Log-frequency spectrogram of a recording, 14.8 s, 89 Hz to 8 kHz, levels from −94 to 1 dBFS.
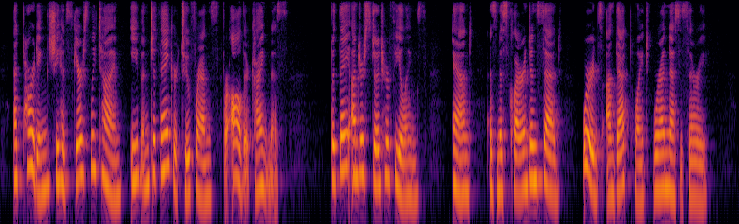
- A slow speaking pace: Yes, slow, 130 wpm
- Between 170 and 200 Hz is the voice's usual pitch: Yes, medium, 185 Hz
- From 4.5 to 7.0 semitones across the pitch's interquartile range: Yes, average, 4.8 semitones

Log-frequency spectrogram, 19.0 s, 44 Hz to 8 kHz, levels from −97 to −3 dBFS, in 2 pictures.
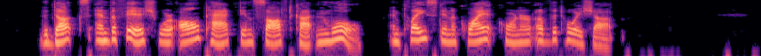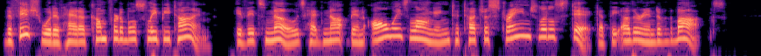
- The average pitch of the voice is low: No, medium, 185 Hz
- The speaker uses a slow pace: No, average, 165 wpm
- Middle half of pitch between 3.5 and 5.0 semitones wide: Yes, average, 4.1 semitones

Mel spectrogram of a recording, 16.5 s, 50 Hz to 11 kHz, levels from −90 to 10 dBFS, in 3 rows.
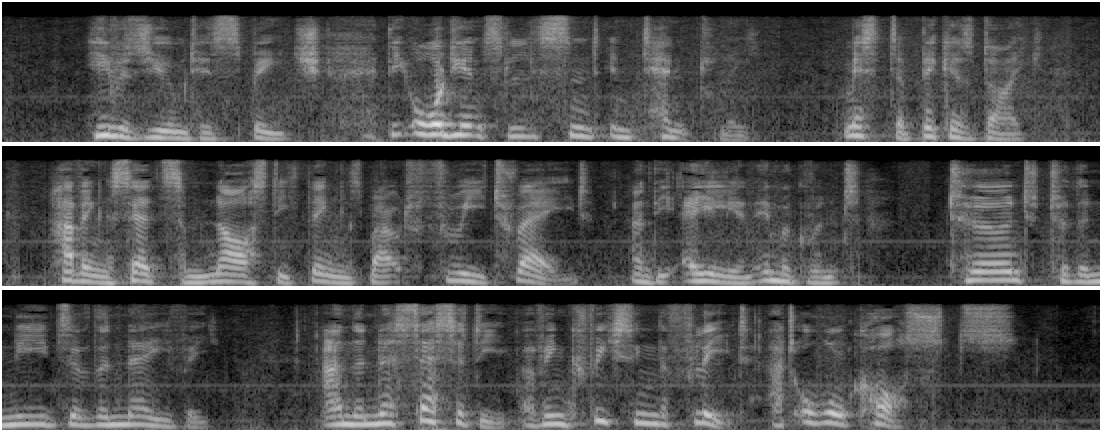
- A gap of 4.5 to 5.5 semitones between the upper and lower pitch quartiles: Yes, average, 5.1 semitones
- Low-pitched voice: No, medium, 180 Hz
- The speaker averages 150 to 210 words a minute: No, average, 140 wpm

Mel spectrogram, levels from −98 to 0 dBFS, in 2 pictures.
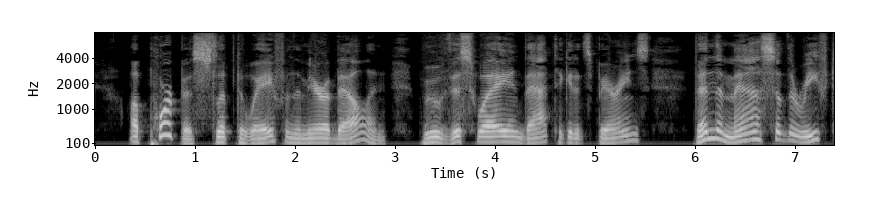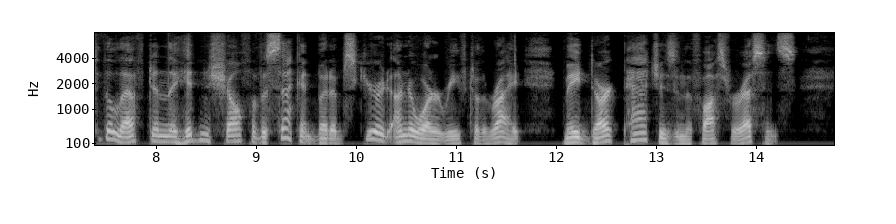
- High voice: No, low, 135 Hz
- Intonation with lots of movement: Yes, wide, 5.9 semitones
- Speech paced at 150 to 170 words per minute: No, average, 185 wpm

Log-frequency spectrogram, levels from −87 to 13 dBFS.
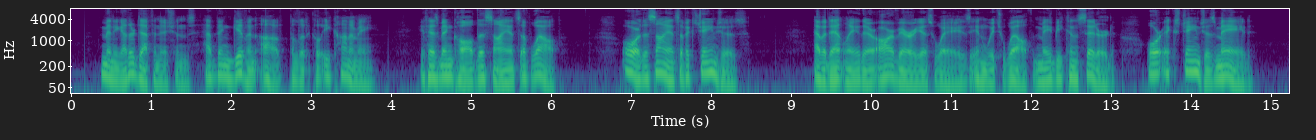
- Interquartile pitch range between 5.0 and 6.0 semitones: Yes, wide, 5.4 semitones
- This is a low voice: Yes, very low, 90 Hz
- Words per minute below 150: Yes, average, 140 wpm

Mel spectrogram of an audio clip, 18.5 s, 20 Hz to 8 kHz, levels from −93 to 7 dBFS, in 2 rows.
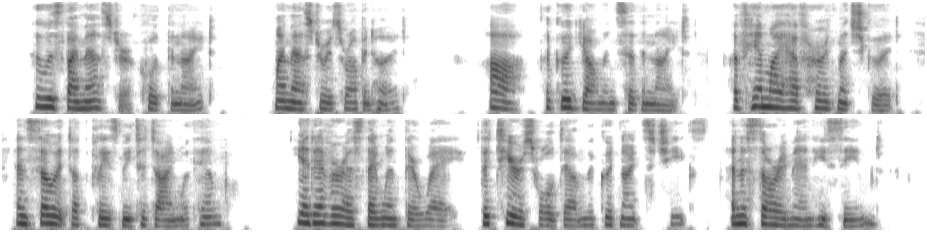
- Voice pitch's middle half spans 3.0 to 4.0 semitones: Yes, average, 3.7 semitones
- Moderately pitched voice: Yes, medium, 175 Hz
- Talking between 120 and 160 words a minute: No, average, 190 wpm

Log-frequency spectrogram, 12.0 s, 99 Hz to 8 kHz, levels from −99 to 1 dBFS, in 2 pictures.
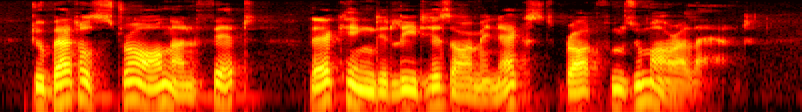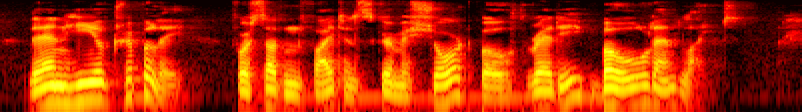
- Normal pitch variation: No, wide, 6.0 semitones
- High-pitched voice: No, low, 125 Hz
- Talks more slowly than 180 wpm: Yes, average, 150 wpm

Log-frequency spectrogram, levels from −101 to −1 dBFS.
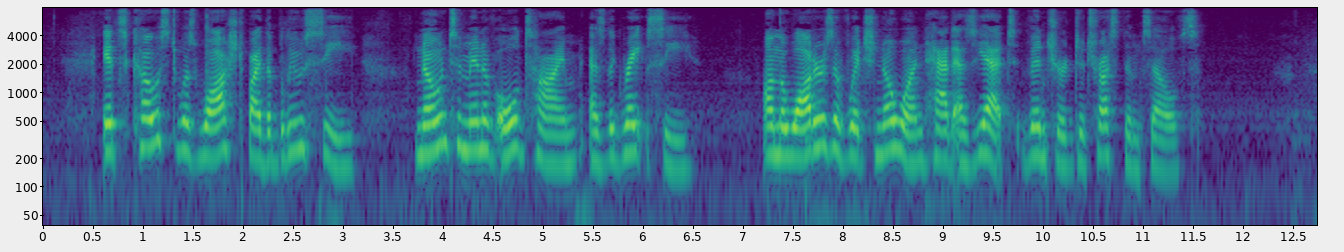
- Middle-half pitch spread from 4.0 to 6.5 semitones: Yes, average, 4.7 semitones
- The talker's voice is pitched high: Yes, high, 215 Hz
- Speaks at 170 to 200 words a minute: No, average, 155 wpm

